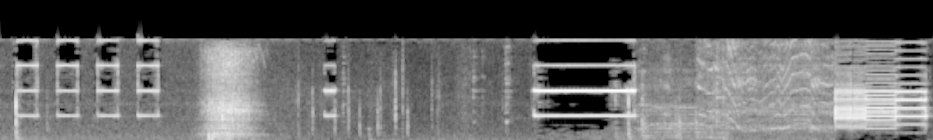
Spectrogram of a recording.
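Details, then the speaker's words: RV Lock keyless entry door handle after covering the piezo speaker with Gorilla Tape: short high chirps in a group of four, then longer steady tones, much more subdued; quieted keypad beeper working normally. "definitely the beepings a lot less on it yeah that's a lot a lot better a lot more subdued"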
